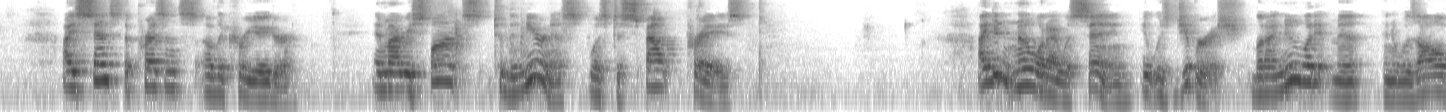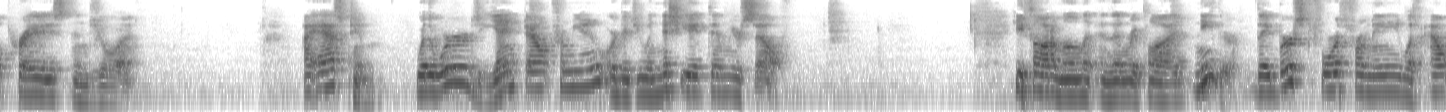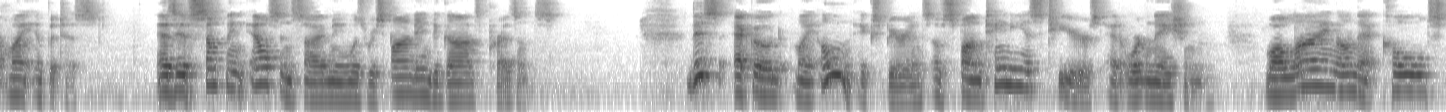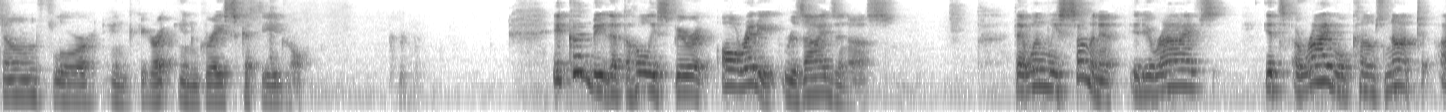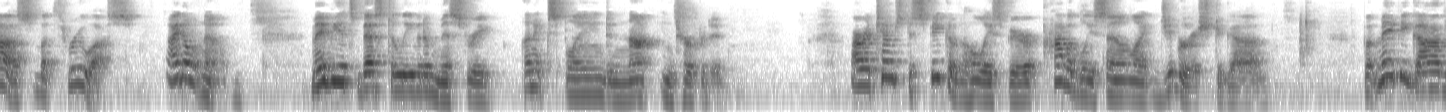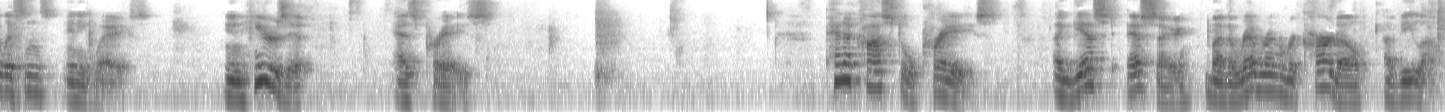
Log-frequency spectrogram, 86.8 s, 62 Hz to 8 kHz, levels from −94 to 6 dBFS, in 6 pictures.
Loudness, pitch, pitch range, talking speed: -32 LUFS, 150 Hz, 120-190 Hz, 125 wpm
